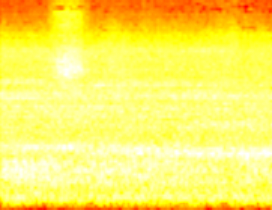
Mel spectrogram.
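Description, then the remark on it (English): A Metro Red Line subway train at Union Station rumbles steadily along the track, a dense, continuous roar of wheels and motor noise with a faint brief hiss partway through, loud throughout. “And welcome aboard Metro Redline. The station is Union Station.”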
